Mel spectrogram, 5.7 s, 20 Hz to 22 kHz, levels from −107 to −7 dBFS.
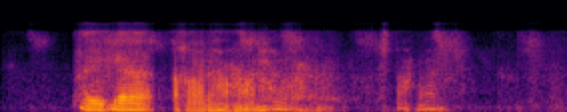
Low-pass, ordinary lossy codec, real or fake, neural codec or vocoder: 7.2 kHz; Opus, 16 kbps; fake; codec, 16 kHz, 1.1 kbps, Voila-Tokenizer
